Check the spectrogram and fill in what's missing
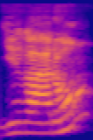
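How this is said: The pitch rises at the end. The speaker asks whether they arrived. "Se eleva"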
